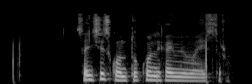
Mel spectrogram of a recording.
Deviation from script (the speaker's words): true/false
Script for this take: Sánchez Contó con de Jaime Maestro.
false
